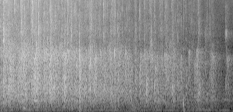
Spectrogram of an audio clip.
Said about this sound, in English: Give my family a hand clap. Thank you so much, guys. Love you.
